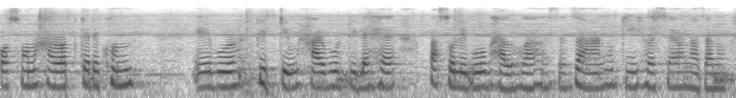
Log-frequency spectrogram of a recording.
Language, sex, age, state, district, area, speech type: Assamese, female, 30-45, Assam, Nagaon, rural, spontaneous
